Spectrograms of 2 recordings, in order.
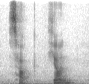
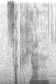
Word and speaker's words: Suk Hyun: My middle name is my Korean given name, which is pronounced Suk Hyun. And my last name is my family name, Yoon. – Hyun. Almost like with an H in front of it a little bit. Hyun. Suk Hyun Yoon.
